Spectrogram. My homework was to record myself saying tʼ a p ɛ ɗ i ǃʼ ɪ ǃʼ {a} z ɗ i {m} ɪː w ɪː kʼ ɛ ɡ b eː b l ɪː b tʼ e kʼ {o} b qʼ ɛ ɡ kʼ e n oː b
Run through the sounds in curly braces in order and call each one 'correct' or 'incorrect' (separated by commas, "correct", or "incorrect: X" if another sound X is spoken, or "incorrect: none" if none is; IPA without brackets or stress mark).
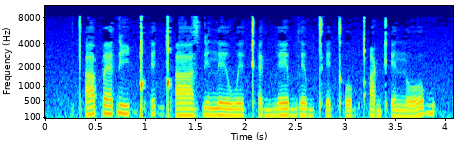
incorrect: aː, incorrect: n, correct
